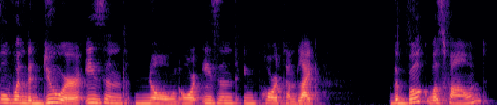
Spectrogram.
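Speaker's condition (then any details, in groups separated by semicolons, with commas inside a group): No condition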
